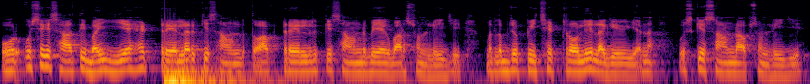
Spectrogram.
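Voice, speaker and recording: A game tutorial creator chats casually through the settings of a truck driving game in a screen recording, guiding viewers option by option and leaning on fillers like "na" and "bhai." His mid-range, darkish voice moves at a moderate pace with hardly any pauses, over a faint hiss or hum.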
